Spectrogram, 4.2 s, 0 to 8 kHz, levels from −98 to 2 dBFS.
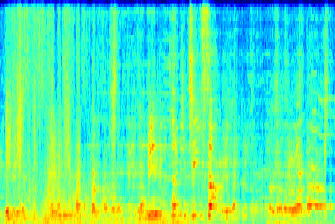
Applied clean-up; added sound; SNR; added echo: neural separator model SepFormer DNS4.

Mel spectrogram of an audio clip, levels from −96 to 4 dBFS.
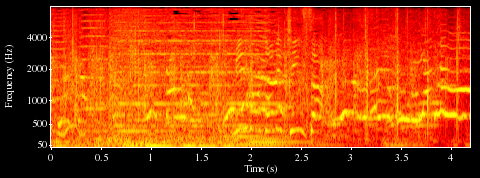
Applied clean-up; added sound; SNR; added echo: none; none; none; none.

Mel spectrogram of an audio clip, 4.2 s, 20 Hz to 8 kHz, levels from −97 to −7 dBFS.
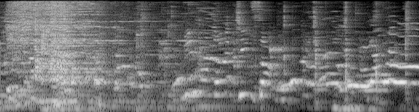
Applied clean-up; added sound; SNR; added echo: classical method WPE with log-MMSE.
